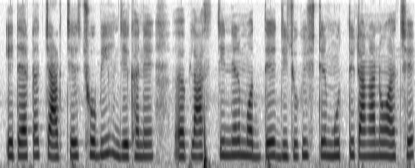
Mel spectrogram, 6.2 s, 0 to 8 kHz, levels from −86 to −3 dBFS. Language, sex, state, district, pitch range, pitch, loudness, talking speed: Bengali, female, Tripura, West Tripura, 225-245 Hz, 235 Hz, -20 LUFS, 135 wpm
